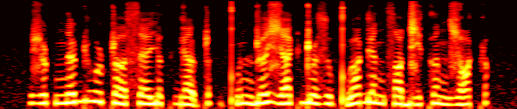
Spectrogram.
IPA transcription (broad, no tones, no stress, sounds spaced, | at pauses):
ʑ ɔ ʈ n ɛ ɖʱ u ʈ ʌ s ɛ j ə k ɡ æ ʈ | kʷʼ ʌ n ɖ ə ʑ æ k ɖ ə˞ z ʊ kʷʼ ɑ ɡ æ n s ɑ d͡ʑ ɪ k ʌ n ʑ ɑ k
